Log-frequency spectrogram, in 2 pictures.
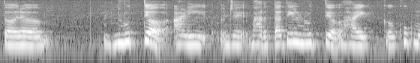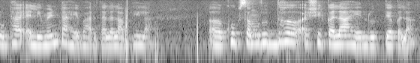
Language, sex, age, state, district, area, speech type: Marathi, female, 18-30, Maharashtra, Pune, urban, spontaneous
